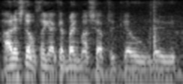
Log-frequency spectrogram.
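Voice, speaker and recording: An older man with a Southern US accent, a high school sports PA announcer, tells folksy, anecdotal stories casually while being interviewed. His voice is deep and a little mellow, with flat, brisk delivery and slight background noise.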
